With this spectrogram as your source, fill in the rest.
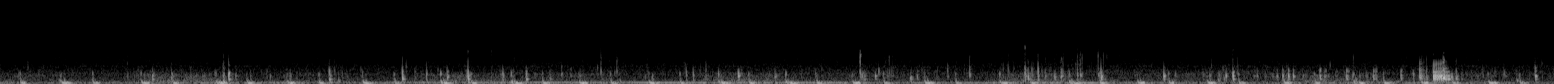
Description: This was just supposed to be a heartbeat video but I was starving.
